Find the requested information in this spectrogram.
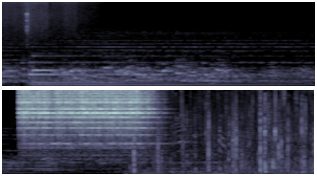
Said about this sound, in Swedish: Klockan ringde för rast.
